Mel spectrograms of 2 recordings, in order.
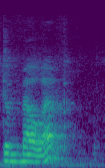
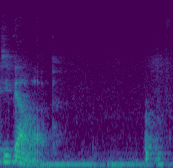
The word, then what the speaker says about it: develop: a great job and some people I think say develop some people say develop now without a schwa hey that's a good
